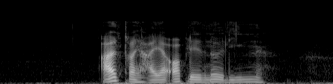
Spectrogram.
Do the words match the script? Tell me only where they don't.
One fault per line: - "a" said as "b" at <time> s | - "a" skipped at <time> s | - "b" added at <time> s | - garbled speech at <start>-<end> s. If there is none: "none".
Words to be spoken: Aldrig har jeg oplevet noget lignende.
none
